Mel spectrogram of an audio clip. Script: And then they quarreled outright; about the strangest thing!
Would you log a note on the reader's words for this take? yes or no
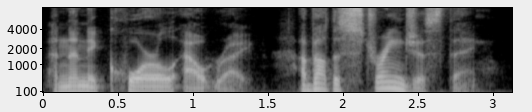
yes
